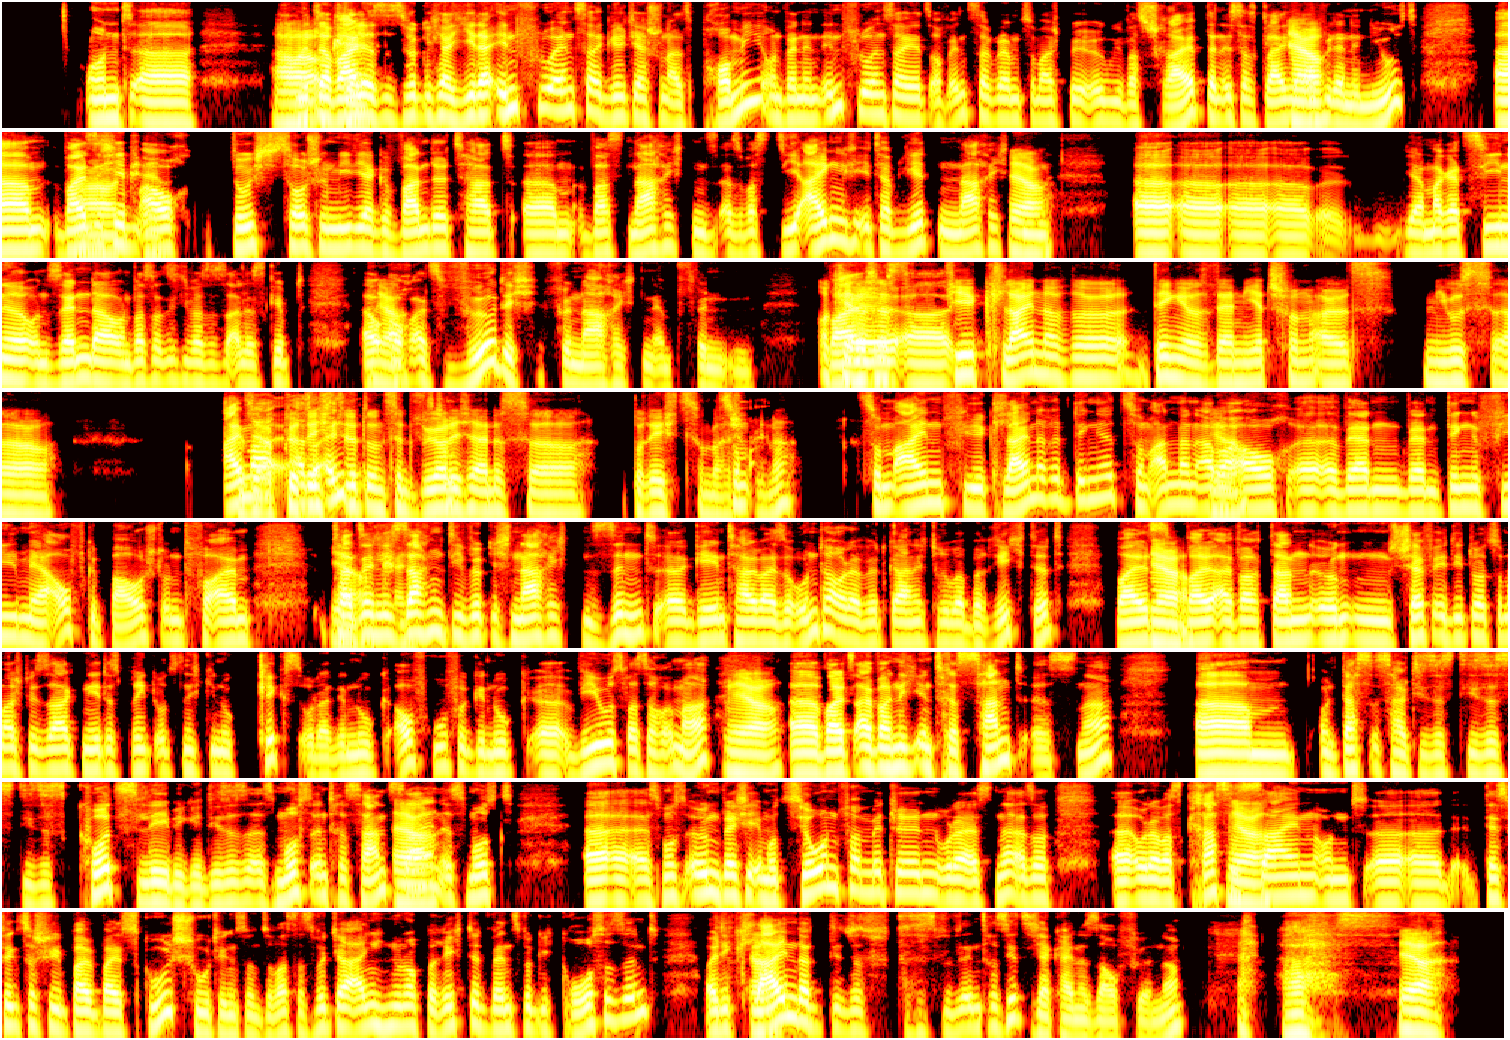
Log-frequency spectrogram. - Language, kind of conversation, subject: German, unstructured, Wie beeinflussen soziale Medien unsere Wahrnehmung von Nachrichten?
- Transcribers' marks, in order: other background noise; tapping; in English: "News"; in English: "School-Shootings"; snort; sigh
